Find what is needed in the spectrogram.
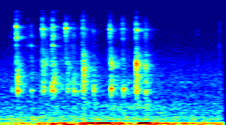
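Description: Computer keyboard being typed on: a quick run of about nine keystrokes in just over a second, including the Caps Lock key, then the typing stops.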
